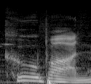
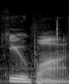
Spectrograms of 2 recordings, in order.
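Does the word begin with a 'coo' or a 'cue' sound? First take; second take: coo; cue. First: The word begins with a plain 'coo' sound. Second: The word begins with a 'cue' sound. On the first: The speaker calls it right. "It's definitely coup" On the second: The speaker calls it wrong. "not coupon"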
